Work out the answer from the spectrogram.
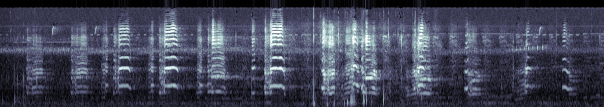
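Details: A pair of Canada geese flying low overhead; loud nasal honks with rich harmonics, given in irregular overlapping bursts from both birds, growing busier in the middle and thinning toward the end.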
